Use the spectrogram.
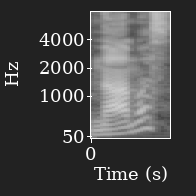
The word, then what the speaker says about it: namas: For example, in the word namas “house”, the first syllable na- is pronounced more markedly.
